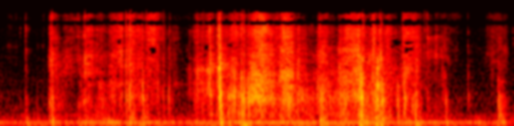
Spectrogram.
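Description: Paper pages of a picture book being flipped by hand, a rustling, crinkling run of page noise that is loudest in the middle and dies away near the end.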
